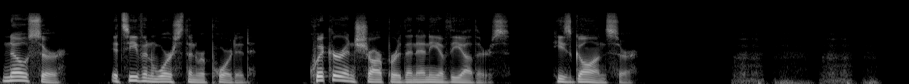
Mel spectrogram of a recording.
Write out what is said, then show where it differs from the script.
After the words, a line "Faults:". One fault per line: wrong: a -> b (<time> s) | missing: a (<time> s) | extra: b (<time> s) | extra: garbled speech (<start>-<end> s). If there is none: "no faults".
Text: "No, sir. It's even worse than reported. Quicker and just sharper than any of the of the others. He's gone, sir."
"No, sir. It's even worse than reported. Quicker and sharper than any of the others. He's gone, sir."
Faults:
missing: just (3.6 s)
missing: of the (4.6 s)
